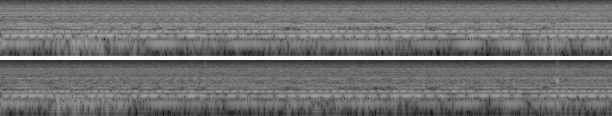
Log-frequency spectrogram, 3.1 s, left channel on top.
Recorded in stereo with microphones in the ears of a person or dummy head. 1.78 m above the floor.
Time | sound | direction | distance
0.0 | a drone | 25° left (ahead or behind) | ?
